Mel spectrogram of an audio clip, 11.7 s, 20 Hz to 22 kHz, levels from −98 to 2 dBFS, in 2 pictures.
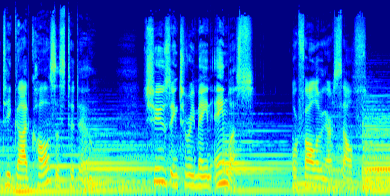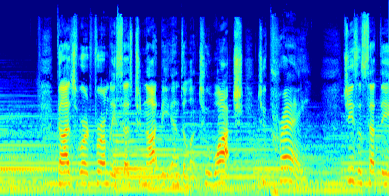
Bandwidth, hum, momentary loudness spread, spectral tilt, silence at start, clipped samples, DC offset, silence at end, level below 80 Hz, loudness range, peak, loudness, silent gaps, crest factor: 19 kHz; none; 13 LU; -4.5 dB/octave; 0 s; under 0.1%; under 0.1%; 0 s; -50 dBFS; 7 LU; -8 dBFS; -28 LUFS; none; 20 dB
